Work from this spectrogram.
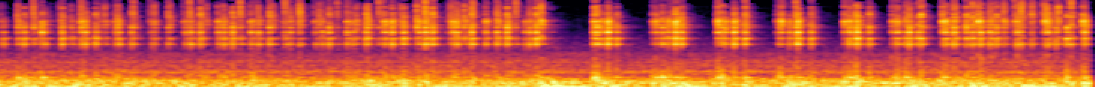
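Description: Long nails rapidly tap and scratch the sides of an upright, hollow, black, textured ceramic vase. The result is a dense, steady stream of bright, crisp clicks and scratchy rasps with short ring. A few brief pauses break the run near the middle.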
